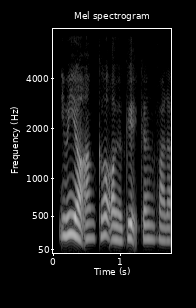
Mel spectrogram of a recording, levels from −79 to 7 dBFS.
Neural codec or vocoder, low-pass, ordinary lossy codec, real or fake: codec, 16 kHz in and 24 kHz out, 0.9 kbps, LongCat-Audio-Codec, four codebook decoder; 7.2 kHz; none; fake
